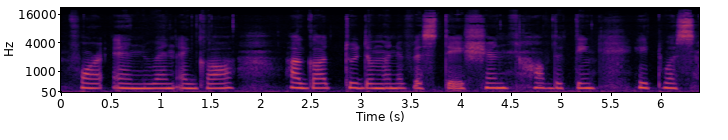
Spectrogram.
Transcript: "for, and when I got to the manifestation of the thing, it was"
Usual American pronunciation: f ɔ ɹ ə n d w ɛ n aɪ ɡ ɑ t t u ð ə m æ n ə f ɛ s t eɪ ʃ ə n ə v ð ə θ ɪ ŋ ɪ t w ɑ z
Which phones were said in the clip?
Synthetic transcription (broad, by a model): f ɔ ɹ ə n w ɛ n aɪ ɡ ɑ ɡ t u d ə m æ n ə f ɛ s t eɪ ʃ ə n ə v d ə t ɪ ŋ ɪ t w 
